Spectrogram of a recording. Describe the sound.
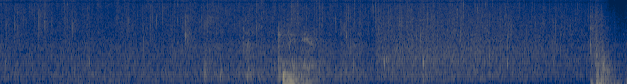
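Steady rain hisses throughout, a dense, even patter close by, with a brief spoken line in the middle and a short bump near the end.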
